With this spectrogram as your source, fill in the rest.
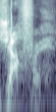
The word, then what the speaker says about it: Joffrey: Yeah, and if they don't pronounce it right, if they say Jeff, it's correct them. It's Joffrey. It's Joffrey.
